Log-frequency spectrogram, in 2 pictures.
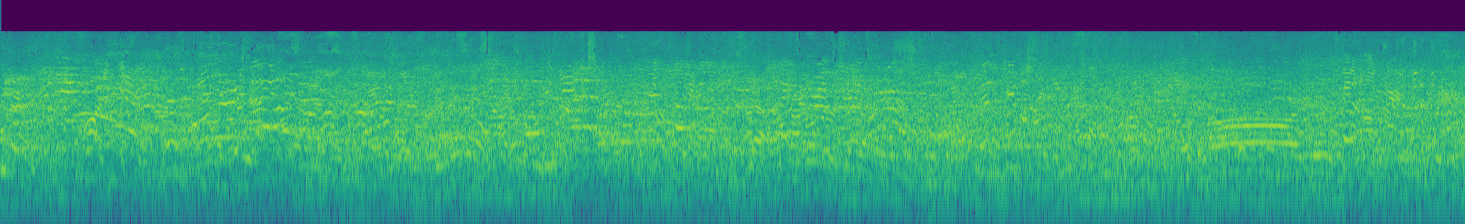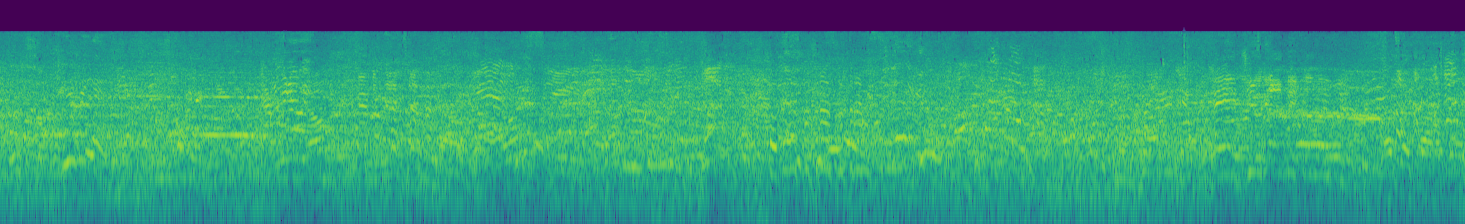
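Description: Young people laugh and cheer.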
